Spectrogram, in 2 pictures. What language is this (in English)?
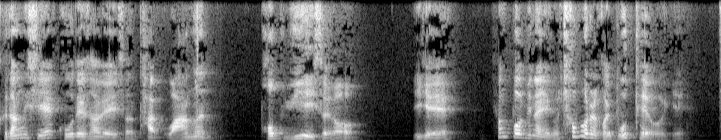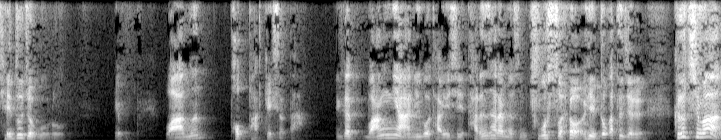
Korean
